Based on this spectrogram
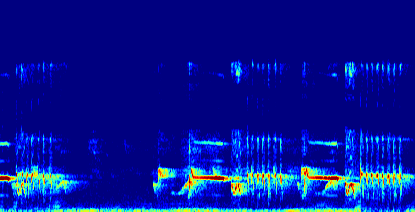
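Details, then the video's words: High, bright chirping from a female prinia summoning a male. A short burst is followed by a pause, then a busier run of sharp, ticking notes with thin whistled tails. "Prenjak Betina Memanggil Jantan Merangsang Bunyi"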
